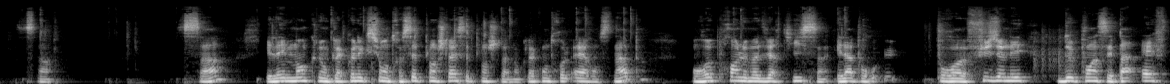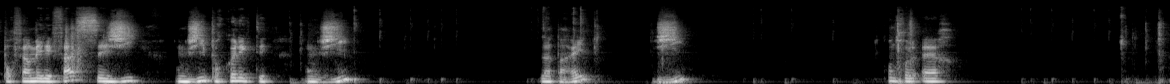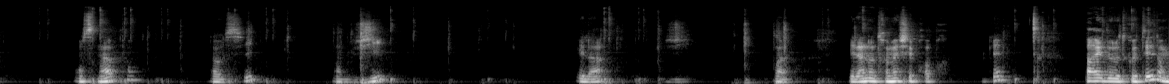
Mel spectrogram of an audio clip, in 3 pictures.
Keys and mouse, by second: 1.0 click, 1.2 x, 4.5 ctrl+r, 7.3-8.0 drag, 8.0-17.0 shift+middle drag, 14.5 j, 17.0 click, 17.1 shift+middle click, 17.3 click, 17.4-22.3 middle drag, 18.1 j, 19.1 click, 20.5 ctrl+super+r, 22.3-24.6 right drag, 22.6 ctrl+middle click, 23.0 ctrl+r, 24.6 click, 24.6-27.7 shift+middle drag, 24.9 click, 25.6 click, 26.0 shift+click, 26.8 j, 27.7-35.0 shift+right drag, 29.3 click, 30.7 j, 31.1 a.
